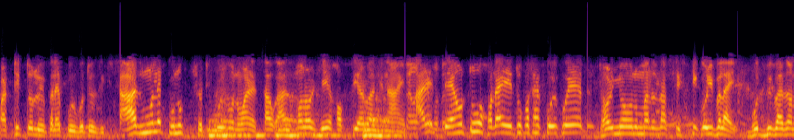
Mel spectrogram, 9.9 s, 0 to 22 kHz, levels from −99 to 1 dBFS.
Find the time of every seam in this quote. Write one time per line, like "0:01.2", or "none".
0:01.5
